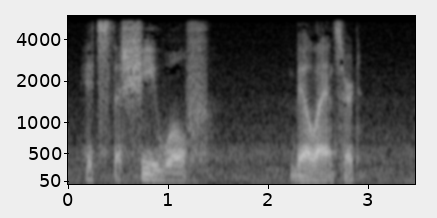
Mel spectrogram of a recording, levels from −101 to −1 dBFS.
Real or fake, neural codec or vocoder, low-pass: real; none; 5.4 kHz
